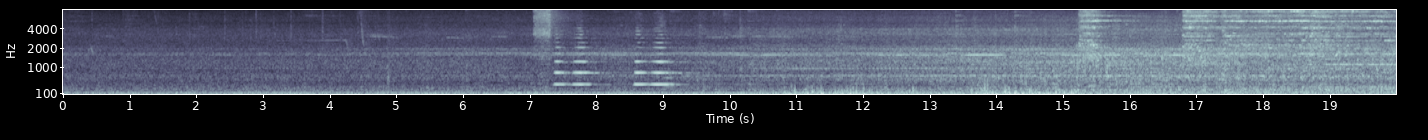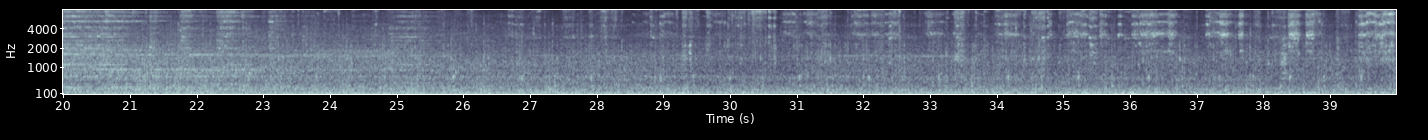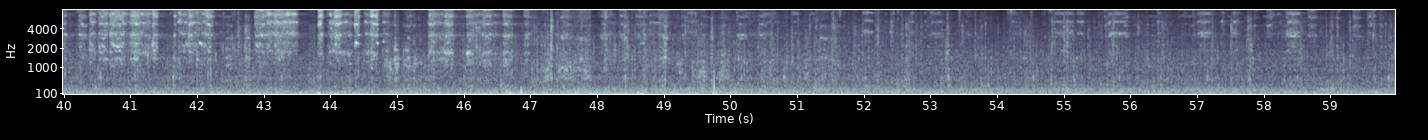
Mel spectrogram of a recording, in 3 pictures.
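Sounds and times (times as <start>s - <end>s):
train rolling by: 0.0s - 59.9s
wheels clicking over rail joints: 12.3s - 59.9s
high-pitched wheel squeal: 15.2s - 16.0s, 16.8s - 24.0s, 27.6s - 52.2s, 54.8s - 59.9s.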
